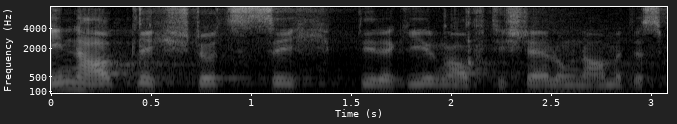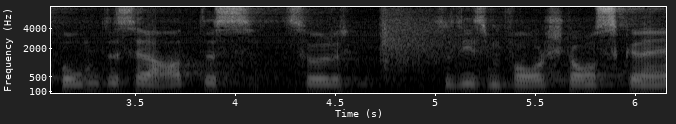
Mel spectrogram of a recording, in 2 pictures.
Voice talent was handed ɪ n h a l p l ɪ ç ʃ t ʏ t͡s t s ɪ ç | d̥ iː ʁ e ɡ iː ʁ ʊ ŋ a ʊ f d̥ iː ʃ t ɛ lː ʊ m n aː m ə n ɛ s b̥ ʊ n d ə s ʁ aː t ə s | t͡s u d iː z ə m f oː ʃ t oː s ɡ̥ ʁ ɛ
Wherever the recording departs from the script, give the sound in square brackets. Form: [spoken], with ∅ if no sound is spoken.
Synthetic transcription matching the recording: ɪ n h a l [t] l ɪ ç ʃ t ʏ t͡s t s ɪ ç | d̥ iː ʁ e ɡ iː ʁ ʊ ŋ a ʊ f d̥ iː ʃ t ɛ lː ʊ [ŋ] n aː m ə [d] ɛ s b̥ ʊ n d ə s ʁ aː t ə s | t͡s u d iː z ə m f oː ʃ t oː s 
